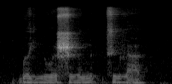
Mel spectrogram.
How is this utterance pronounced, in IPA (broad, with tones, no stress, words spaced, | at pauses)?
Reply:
ɓə˧jnu˨˩ə̯ ʂɨ˨˩˦ə̯nə˦˥k̚si˧la˨˩t̚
